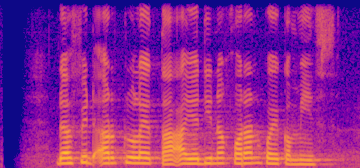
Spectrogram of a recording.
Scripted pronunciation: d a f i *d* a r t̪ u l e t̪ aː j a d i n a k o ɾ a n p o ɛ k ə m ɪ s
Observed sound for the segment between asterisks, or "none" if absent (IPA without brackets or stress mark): d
